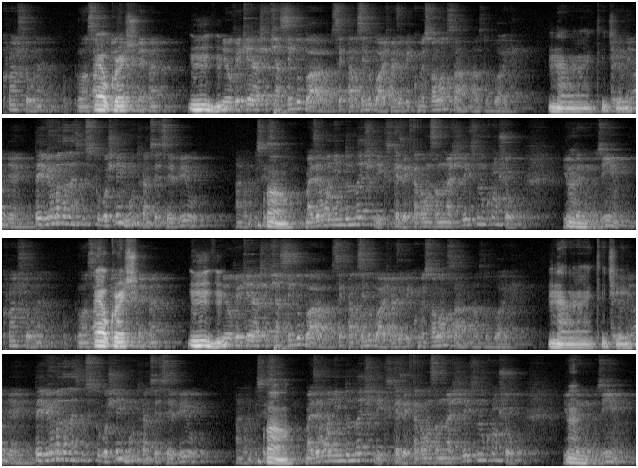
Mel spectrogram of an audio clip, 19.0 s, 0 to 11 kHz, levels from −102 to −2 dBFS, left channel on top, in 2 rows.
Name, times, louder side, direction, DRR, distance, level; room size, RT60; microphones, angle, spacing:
voice 1, 0.0-2.3 3.3-7.7 9.1-12.4 13.0-18.8, equal, 10° left, 2.6 m, -42 dB
voice 2, 1.4-2.0 2.8-3.4 8.2-9.4 13.5-13.9 18.0-18.3, right 2 dB, 50° right, 0.6 m, -27 dB
28.0 x 21.0 x 5.2 m
head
